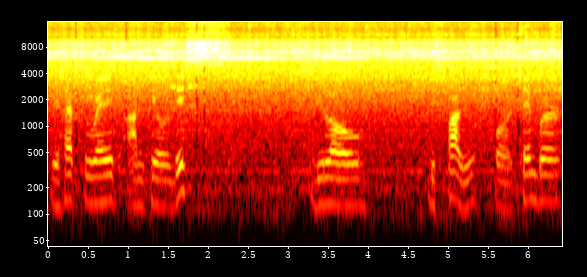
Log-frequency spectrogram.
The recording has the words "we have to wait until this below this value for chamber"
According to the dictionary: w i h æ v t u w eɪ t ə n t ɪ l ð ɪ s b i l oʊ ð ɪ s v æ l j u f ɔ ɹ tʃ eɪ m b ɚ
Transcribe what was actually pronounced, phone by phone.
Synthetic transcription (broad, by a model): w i h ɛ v t u w eɪ t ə n t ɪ l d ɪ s b i l oʊ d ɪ s p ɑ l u f ɔ ɹ tʃ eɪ m b ɚ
